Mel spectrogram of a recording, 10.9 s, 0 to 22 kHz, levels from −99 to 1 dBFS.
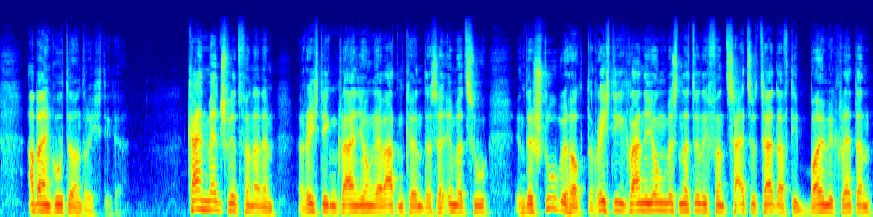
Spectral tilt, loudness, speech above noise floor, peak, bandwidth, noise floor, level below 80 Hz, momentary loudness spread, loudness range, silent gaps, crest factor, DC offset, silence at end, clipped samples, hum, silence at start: -7 dB/octave; -22 LUFS; 44 dB; -4 dBFS; 11.5 kHz; -65 dBFS; -52 dBFS; 8 LU; 2 LU; none; 18 dB; under 0.1%; 0 s; under 0.1%; none; 0.35 s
